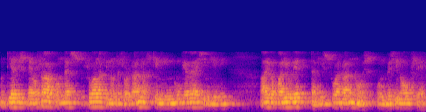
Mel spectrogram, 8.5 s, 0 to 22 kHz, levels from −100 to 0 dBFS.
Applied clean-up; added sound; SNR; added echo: none; none; none; reverberation time 1.2 s.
